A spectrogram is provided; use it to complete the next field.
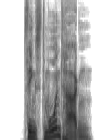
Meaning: dative plural of Pfingstmontag
- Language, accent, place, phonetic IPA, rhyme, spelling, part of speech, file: German, Germany, Berlin, [ˈp͡fɪŋstˈmoːntaːɡn̩], -oːntaːɡn̩, Pfingstmontagen, noun, De-Pfingstmontagen.ogg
